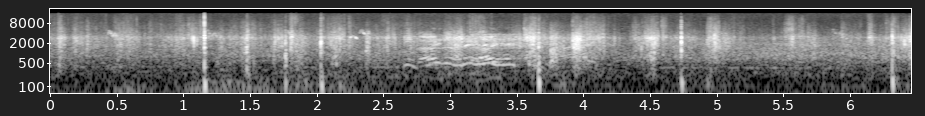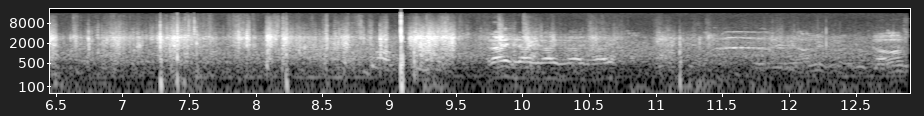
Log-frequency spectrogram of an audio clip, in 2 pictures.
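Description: Futnet ball being kicked and bouncing on an asphalt court: irregular sharp thuds every second or so, the loudest near the end, with players' footsteps scuffing on the surface. Short calls from the players break in twice.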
